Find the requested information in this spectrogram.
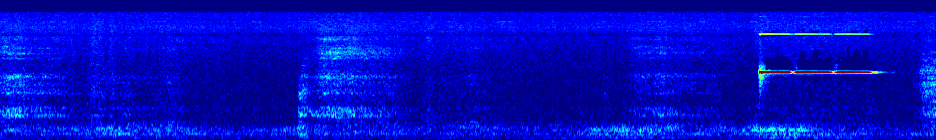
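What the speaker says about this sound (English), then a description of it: "My timer went off." A workout timer alarm beeps once in a loud, steady burst lasting about a second near the end, after a stretch of quiet breathing and room noise.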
